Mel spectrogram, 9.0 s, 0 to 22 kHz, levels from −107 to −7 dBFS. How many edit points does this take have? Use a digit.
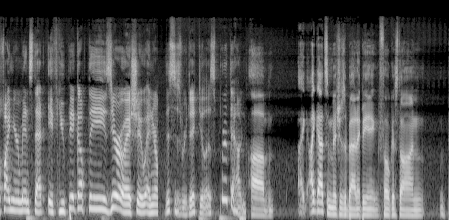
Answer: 3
